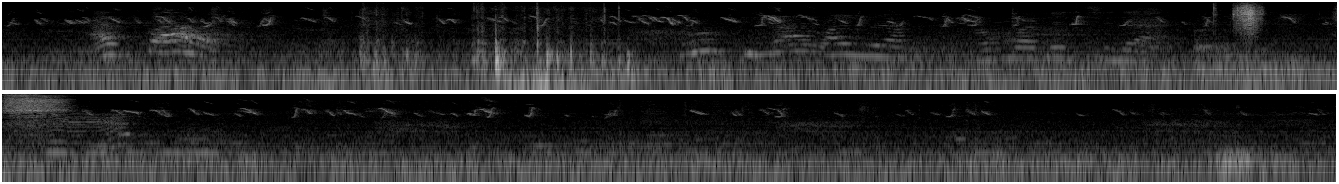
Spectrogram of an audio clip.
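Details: Many baby chicks keep up high, thin chirping throughout, mixed with handling noises, clattering knocks, brief human speech and a steady low background hum.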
